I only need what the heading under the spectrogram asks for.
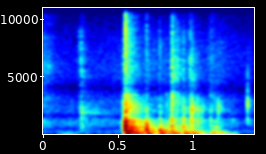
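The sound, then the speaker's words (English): A pair of dice, rolled for a spin attack in a game, lands on a table with a hard thunk and a short rattling clatter as they tumble, followed by two small clicks as they settle on double twos. No one speaks. “So for your spin attack, roll two dice.”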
